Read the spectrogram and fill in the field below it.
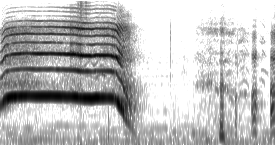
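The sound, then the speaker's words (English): A person trapped inside an iron maiden screams: a loud, shrill scream holds one high pitch for about a second, then sharply trails downward and cuts off, followed by quieter, faint vocal sounds. “Trapped inside the screaming, Iron Maiden. Screaming like a little baby girl.”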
